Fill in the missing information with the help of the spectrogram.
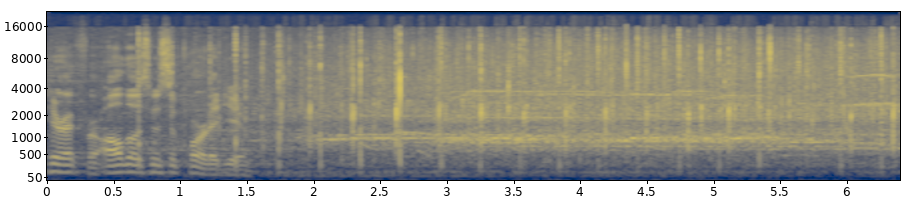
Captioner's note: students clapping and cheering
